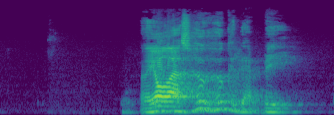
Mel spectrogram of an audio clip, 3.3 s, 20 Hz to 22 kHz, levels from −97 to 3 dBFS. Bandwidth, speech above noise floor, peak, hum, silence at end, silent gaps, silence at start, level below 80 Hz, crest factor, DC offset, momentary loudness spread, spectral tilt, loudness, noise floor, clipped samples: 15 kHz; 53 dB; -4 dBFS; none; 0.45 s; none; 1.4 s; -76 dBFS; 20 dB; under 0.1%; 17 LU; -3.5 dB/octave; -21 LUFS; -74 dBFS; under 0.1%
